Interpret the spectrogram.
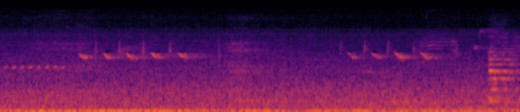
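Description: Outdoor ambience: a songbird gives a phrase of about five quick falling chirps, twice, over a steady low rumble, with a brief pitched call near the end.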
